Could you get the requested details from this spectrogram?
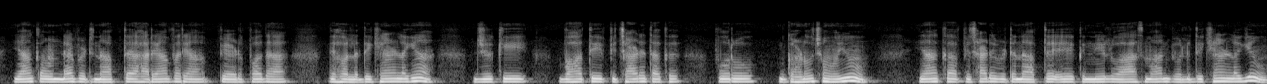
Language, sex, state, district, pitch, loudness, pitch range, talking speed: Garhwali, male, Uttarakhand, Uttarkashi, 125 Hz, -13 LUFS, 120-130 Hz, 160 wpm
